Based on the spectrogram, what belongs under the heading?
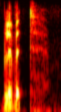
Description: (blĭvĭt)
